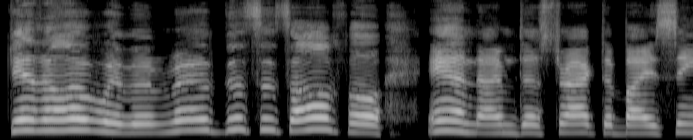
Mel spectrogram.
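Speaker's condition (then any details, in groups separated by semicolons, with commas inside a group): Primary lateral sclerosis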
